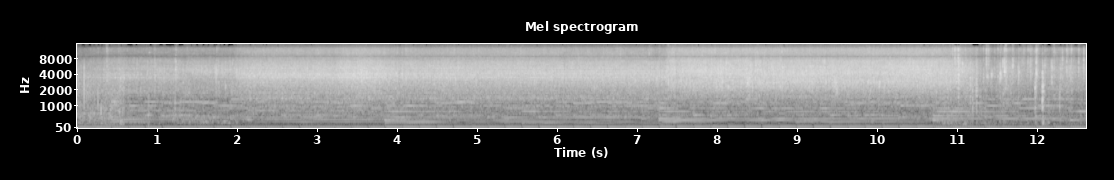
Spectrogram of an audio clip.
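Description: Bacon sizzles and spits steadily in a pan below deck on a sailboat in Arctic waters, a continuous close frying hiss with a low engine or generator drone underneath and brief clatters near the end.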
